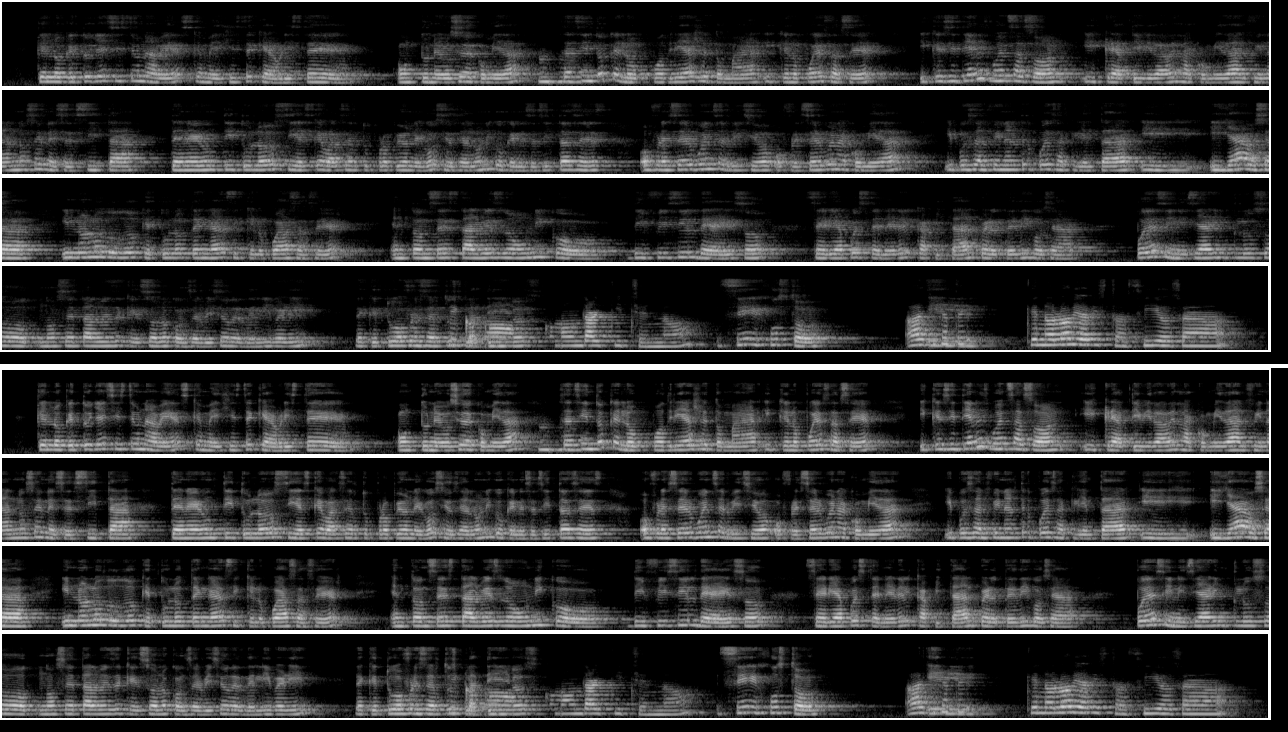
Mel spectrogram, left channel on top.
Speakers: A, on the right; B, on the left.
A: que lo que tú ya hiciste una vez, que me dijiste que abriste un, tu negocio de comida,
B: Ujú.
A: o sea, siento que lo podrías retomar y que lo puedes hacer y que si tienes buen sazón y creatividad en la comida, al final no se necesita tener un título si es que va a ser tu propio negocio, o sea, lo único que necesitas es ofrecer buen servicio, ofrecer buena comida y pues al final te puedes aclientar y, y ya, o sea, y no lo dudo que tú lo tengas y que lo puedas hacer. Entonces, tal vez lo único difícil de eso sería pues tener el capital, pero te digo, o sea, puedes iniciar incluso, no sé, tal vez de que solo con servicio de delivery, de que tú ofrecer tus
B: Sí,
A: platillos.
B: como, como un dark kitchen, ¿no?
A: Sí, justo.
B: Ay,
A: Y
B: fíjate que no lo había visto así, o sea...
